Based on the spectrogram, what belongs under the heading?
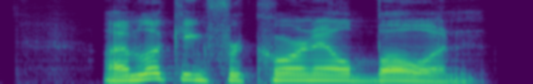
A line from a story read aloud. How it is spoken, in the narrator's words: I called out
